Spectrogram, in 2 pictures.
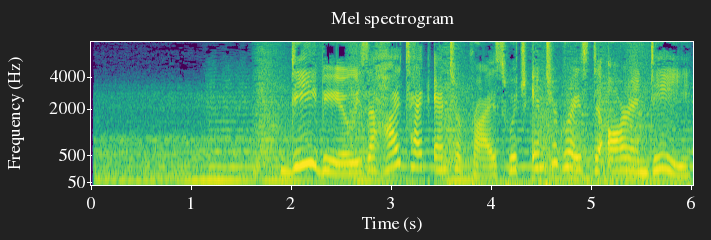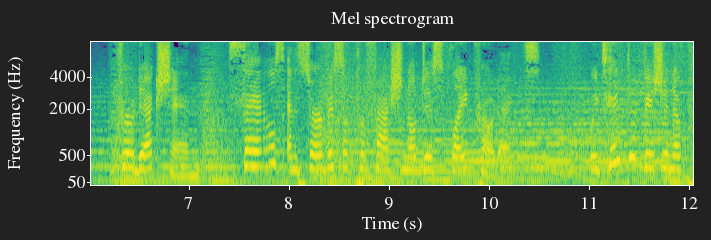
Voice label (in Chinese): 英女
